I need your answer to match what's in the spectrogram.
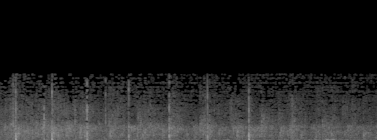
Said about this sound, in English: Okay. A massive round of applause.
